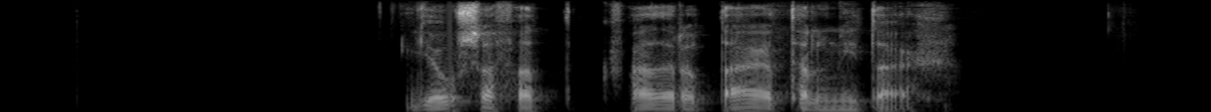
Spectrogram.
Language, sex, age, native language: Icelandic, male, 30-39, Icelandic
